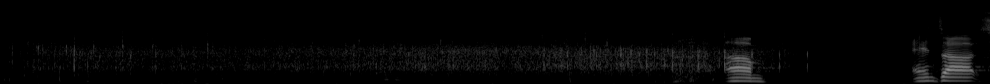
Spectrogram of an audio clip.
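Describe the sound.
Steady audience applause fills about seven seconds with dense, crackling clapping, then fades as a single voice begins speaking over the tail end.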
